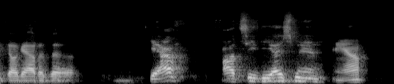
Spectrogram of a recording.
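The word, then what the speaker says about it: Ötzi: Otzi the Iceman. yeah, Or Utsi, I think. Yeah, is Utsi, actually yeah. how it's pronounced.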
